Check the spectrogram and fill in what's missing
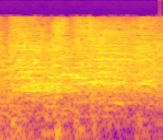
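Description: A home crowd at a football game roars steadily after a score, a dense, continuous wash of cheering at even loudness with no distinct voices standing out.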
